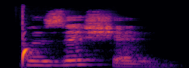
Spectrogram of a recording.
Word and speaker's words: position: position, position. 자, position 같은 경우는 발음이 약간 터지는 느낌이 좀 놔주셔야 돼요. position 하고 O 발음을 너무 세게 두게 되면 발음이 좀 어색하게 들려서 position, 느낌이 나야 됩니다.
